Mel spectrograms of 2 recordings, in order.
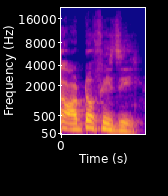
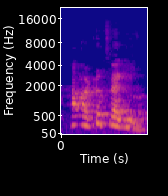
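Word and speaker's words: autophagy: करेंगे वो बात करेंगे ऑटोफिजी ऑटोफेगी हां ऑटोफेगी जैसे ऑटोफेगी भी कई प्रोनाउंस करते हैं कई लोग फजी प्रोनाउंस करते हैं क्योंकि उसका ऑटोफेगी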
